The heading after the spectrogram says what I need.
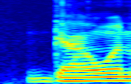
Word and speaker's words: Gawain: way to being one sir gowen as they pronounce it i think it looks like gawain but they pronounce it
